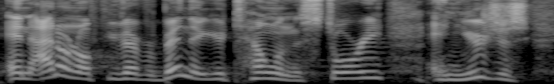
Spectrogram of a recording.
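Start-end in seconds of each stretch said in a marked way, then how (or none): none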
